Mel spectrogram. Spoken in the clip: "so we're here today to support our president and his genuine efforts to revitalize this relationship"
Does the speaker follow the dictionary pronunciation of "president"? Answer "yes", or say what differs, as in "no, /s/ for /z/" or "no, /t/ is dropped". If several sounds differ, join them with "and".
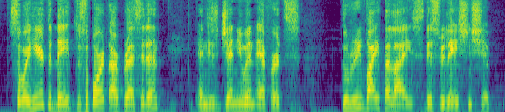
no, /s/ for /z/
